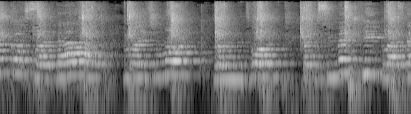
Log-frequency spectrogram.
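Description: Group of young voices singing a tune together, with hand claps keeping time about twice a second.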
